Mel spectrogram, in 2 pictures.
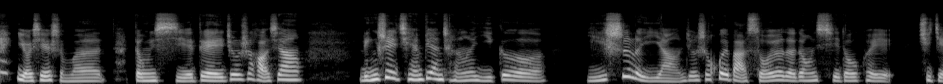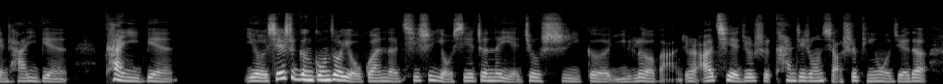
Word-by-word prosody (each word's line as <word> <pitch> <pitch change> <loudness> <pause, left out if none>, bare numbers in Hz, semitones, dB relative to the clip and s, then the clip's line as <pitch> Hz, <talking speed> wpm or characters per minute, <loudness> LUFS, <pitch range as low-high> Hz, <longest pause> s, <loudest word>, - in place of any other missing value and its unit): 有 190 -8 +5
些 195 +3 +4
什 185 -5 -3
么 155 +1 -3 0.3
东 170 0 +3
西。 165 -2 +2
对， 170 0 +5
就 230 +6 +3
是 245 +2 -3
好 180 -7 +3
像 210 +3 +3 0.5
临 190 +5 +5
睡 285 +2 +5
前 225 -1 +4
变 270 -3 +4
成 190 -5 -1
了 190 - -1
一 170 -3 -3
个 180 -5 0 0.4
仪 175 +4 -2
式 365 - +5
了 275 - +3
一 160 -5 -2
样， 145 -1 -5
就 195 +2 -3
是 215 +3 -2
会 240 +1 +4
把 190 -8 +1
所 165 +2 0
有 200 +1 +2
的 175 -3 +2
东 180 0 -1
西 180 -2 -1
都 170 0 0
可 175 +1 -4
以 155 -2 -4 0.2
去 195 - -2
检 160 -4 -4
查 155 +2 -7
一 155 0 -7
遍， 130 -6 -7 0.3
看 210 -9 +2
一 155 - -6
遍。 145 +1 -6 0.7
有 165 -2 +1
些 260 - +5
是 - - +2
跟 225 -3 +5
工 210 0 +5
作 215 -2 +5
有 165 -9 +1
关 155 +4 -4
的， 145 -3 -7
其 175 - -6
实 190 +4 -1
有 165 - -4
些 165 +5 -1
真 170 +1 -2
的 170 - -2
也 130 -6 -7
就 170 -3 -4
是 150 +1 -3
一 135 -2 -11
个 135 -3 -5
娱 130 +1 -11
乐 145 -1 -4
吧， - - -14
就 - - -10
是 155 - -4
而 175 - 0
且 180 -3 +2
就 165 +3 -3
是 165 -1 -6
看 180 +3 -6
这 175 -1 -3
种 165 0 -4
小 120 -9 -5
视 175 - -4
频， 155 -2 -9
我 135 -3 -7
觉 140 +1 -6
得 155 -3 -3
170 Hz, 260 characters per minute, -21 LUFS, 155-195 Hz, 0.7 s, 有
